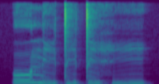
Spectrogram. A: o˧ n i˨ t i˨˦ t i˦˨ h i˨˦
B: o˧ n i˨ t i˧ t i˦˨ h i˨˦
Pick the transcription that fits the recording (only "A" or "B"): A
